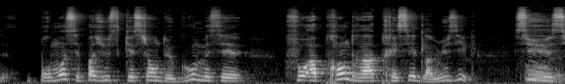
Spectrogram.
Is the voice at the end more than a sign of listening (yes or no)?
no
